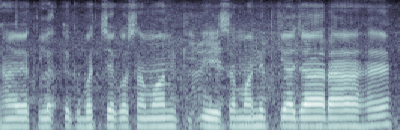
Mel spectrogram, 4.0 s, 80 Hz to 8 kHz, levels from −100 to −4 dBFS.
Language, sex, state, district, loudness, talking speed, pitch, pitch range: Hindi, male, Jharkhand, Garhwa, -17 LUFS, 195 wpm, 140 Hz, 135-140 Hz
